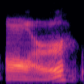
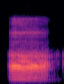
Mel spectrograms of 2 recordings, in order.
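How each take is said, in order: First: The R is said with an American sound. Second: The R is said with a lazy British sound. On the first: The speaker calls it wrong. "it's not R like Americans" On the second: The speaker calls it right. "it's R, R, which almost sounds lazy"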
